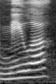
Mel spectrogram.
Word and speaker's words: Miele: Okay, now you have a long-standing allegiance with, am I saying it right, Miele?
